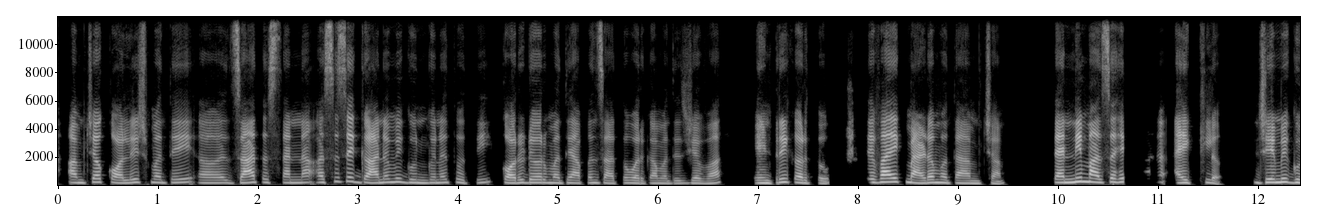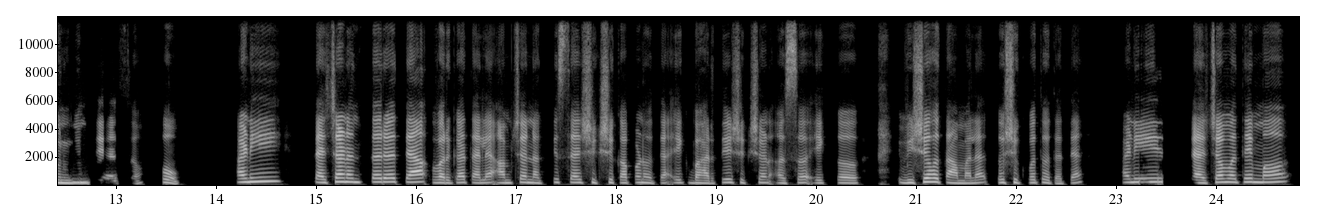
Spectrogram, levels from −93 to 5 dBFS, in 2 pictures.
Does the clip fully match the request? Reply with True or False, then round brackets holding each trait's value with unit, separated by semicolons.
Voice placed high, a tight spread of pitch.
False (210 Hz; 3.6 semitones)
